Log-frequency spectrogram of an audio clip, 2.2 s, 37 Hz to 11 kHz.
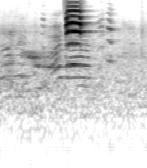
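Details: Lord Derby's parakeet at Belgrade Zoo, Serbia, in May 2022: one loud, harsh, rasping squawk lasting a quarter second, with quieter chatter and murmuring in the background.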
